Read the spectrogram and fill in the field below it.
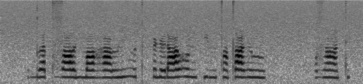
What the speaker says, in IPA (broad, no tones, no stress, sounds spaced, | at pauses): d̪ ʌ t zˤ ʌ j m ɒ ɦ ɑ β ĩ ɦ u t θ ə ɳ ə ɾ ɑ ʁʷ ə̃ ŋ pʲ ɔ ŋ t ə̃ tˤ i ð ũ | zˤ ĩ t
